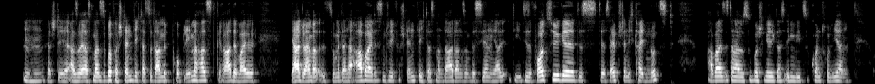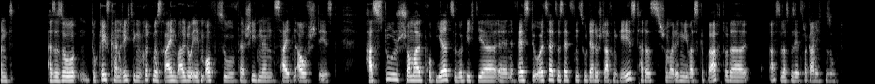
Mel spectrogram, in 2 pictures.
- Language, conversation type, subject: German, advice, Wie kann ich eine feste Morgen- oder Abendroutine entwickeln, damit meine Tage nicht mehr so chaotisch beginnen?
- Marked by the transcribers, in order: stressed: "gehst?"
